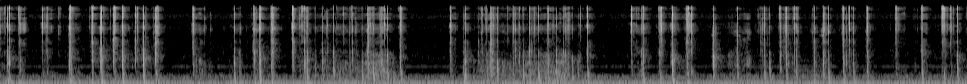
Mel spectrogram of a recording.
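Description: Long clear acrylic nails with a white floral design tap and click the plastic keycaps on the number row and letter keys of a black laptop keyboard with a solid deck. The result is a brisk, uneven stream of short, dry, bright clicks with almost no ring, over a steady low hum.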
